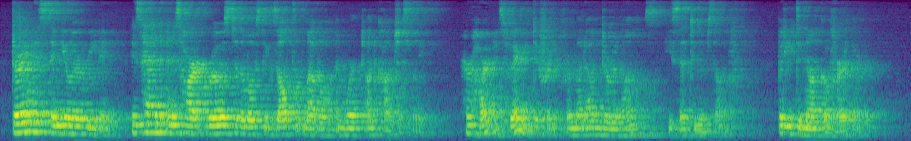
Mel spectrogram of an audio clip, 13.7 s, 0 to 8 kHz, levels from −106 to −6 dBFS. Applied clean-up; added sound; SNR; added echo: none; none; none; reverberation time 1.3 s.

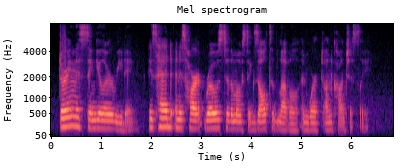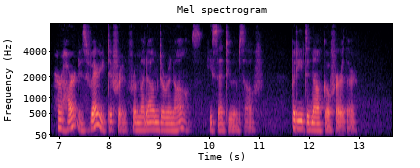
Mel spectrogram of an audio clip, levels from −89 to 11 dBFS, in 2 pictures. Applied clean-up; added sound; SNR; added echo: none; none; none; none.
